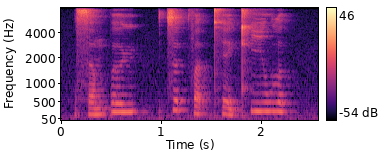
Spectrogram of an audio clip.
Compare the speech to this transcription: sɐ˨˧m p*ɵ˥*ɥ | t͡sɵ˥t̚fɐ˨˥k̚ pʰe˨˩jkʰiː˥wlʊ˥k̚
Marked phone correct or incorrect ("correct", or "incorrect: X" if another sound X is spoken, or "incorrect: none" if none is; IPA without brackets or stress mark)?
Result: correct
